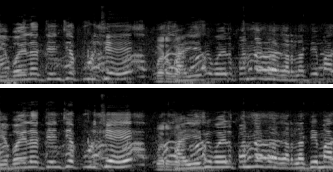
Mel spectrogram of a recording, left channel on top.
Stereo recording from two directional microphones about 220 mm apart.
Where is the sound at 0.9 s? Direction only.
50° right (ahead or behind).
